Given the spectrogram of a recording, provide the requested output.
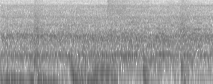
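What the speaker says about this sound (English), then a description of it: "I'm taking it apart in order to diffuse it and get it dry." A hair dryer fitted with a diffuser blows steadily on hair being dried after a braid out. Its broadband whoosh runs continuously at close range, with small fluctuations as the section of hair is worked.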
